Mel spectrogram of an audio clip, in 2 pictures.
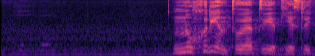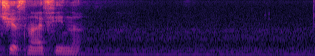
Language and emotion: Russian, angry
